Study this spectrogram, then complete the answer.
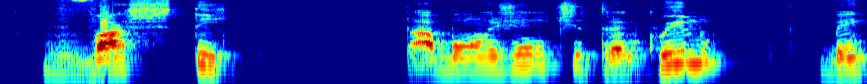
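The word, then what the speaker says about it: ושתי: Então, V com A, vá. Shim, com o chuvazinho aqui, ó. Sh. E o T, com o I, ti. Vasti.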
